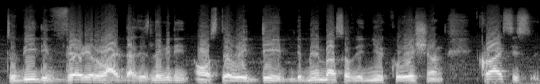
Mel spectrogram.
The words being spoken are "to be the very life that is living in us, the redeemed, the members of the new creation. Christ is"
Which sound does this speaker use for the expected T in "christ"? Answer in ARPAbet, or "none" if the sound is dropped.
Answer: none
